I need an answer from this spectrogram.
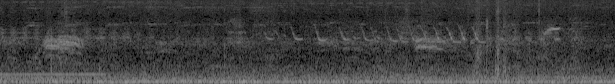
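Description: Faint bird calls over a steady low background hum: a short call about half a second in, a quick run of rapid repeated chirps about halfway through, and another short call near the end.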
